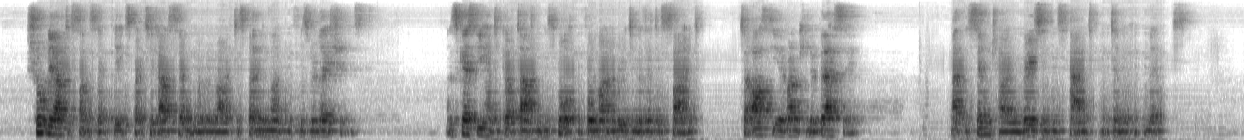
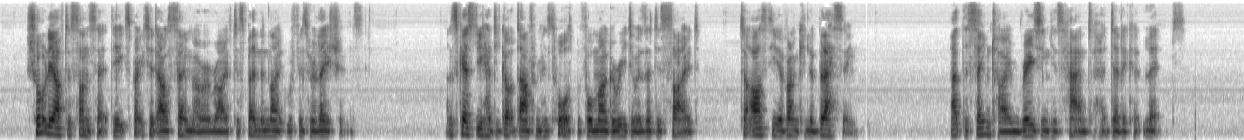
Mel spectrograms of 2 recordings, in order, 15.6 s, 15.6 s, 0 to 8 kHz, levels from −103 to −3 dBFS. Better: second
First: noise reduction (neural separator model SepFormer DNS4)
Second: none

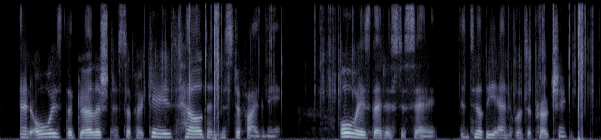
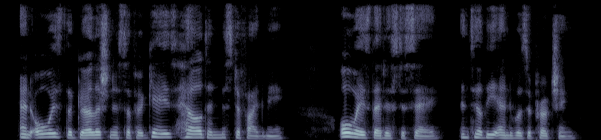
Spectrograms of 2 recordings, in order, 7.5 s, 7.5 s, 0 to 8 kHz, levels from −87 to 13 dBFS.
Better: second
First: noise reduction (neural diffusion model UNIVERSE++)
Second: none

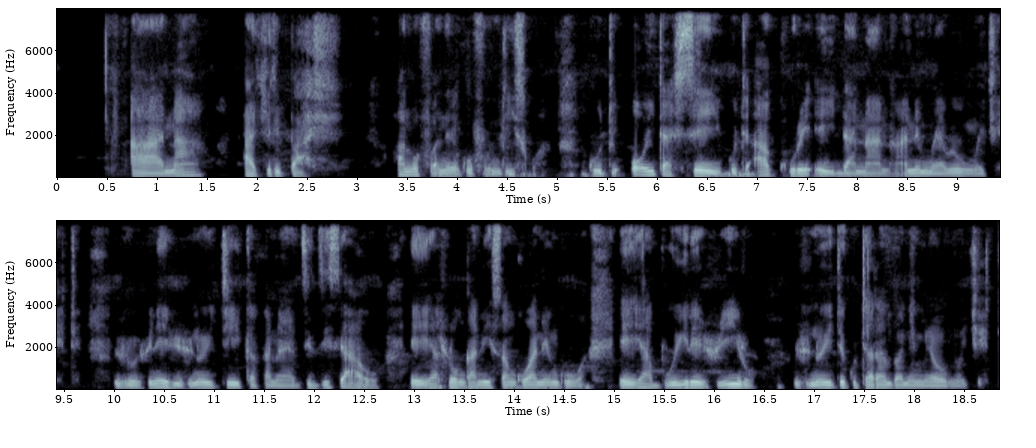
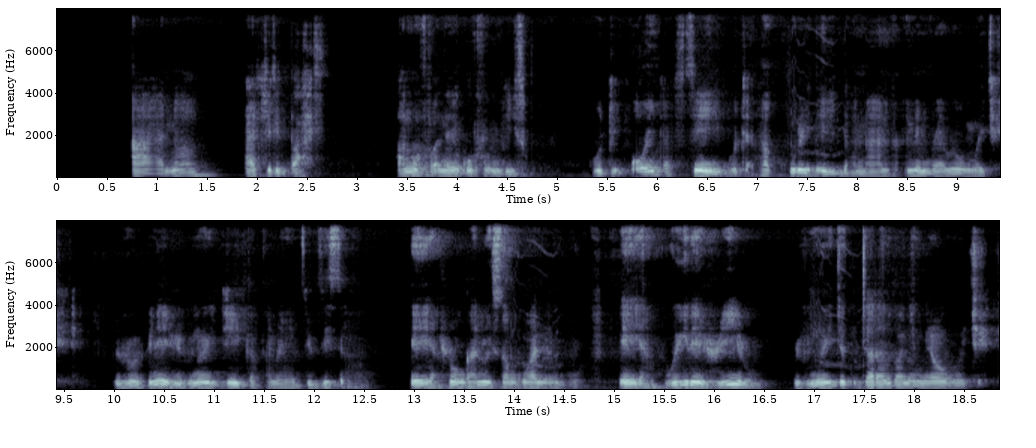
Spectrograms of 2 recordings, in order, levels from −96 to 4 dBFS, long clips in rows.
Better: first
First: none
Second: noise reduction (neural mask model DeepFilterNet 3)

